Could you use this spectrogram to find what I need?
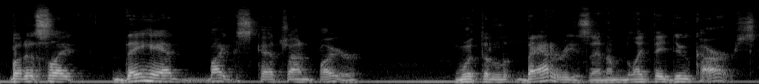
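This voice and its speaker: A man speaks at a very slow pace in a medium pitch. His intonation is fairly even, and the room echo is audible. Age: 70s. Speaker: motorcycle rights advocate. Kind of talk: casual interview.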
